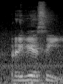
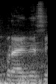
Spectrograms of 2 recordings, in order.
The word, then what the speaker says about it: privacy: अब अपन जो next topic है, नेक्स्ट अपना है, दैट इज़ प्रिवेसी या प्राइवेसी। कुछ लोग इसको प्राइवेसी भी बोलते हैं, लेकिन अब इसका प्रोनाउंसिएशन चेंज हो गया है, दैट इज़ प्रिवेसी, ठीक है ना।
